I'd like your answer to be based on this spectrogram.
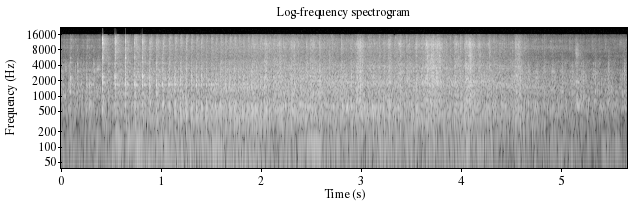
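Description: A 2002 Yamaha G22 gas golf cart engine runs steadily after a drive clutch rebuild and new belts, a close, loud, buzzing idle with a fast rhythmic chatter that holds for several seconds.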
